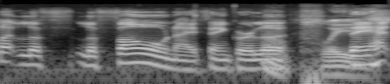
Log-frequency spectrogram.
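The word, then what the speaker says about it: LeEco: then L EO or Leo Leo is how it's pronounced yeah weird you tell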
